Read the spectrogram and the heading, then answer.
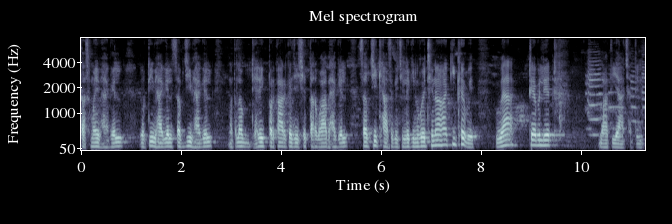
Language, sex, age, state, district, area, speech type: Maithili, male, 45-60, Bihar, Madhepura, rural, spontaneous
